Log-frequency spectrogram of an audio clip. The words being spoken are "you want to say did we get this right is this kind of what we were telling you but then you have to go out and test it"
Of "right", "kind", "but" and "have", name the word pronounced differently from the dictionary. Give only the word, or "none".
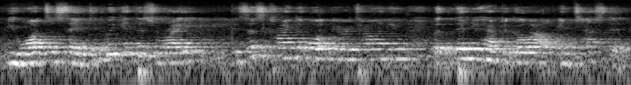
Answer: have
